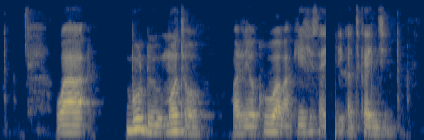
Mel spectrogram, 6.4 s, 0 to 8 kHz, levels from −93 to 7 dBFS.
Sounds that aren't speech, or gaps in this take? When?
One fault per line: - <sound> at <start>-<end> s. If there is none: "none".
- dropout at 4.9-5.0 s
